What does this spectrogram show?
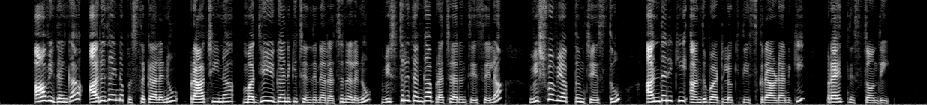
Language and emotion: Telugu, neutral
